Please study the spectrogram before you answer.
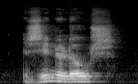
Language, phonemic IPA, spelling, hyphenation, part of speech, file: Dutch, /ˈzɪ.nəˌloːs/, zinneloos, zin‧ne‧loos, adjective, Nl-zinneloos.ogg
- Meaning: insane, mad, senseless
